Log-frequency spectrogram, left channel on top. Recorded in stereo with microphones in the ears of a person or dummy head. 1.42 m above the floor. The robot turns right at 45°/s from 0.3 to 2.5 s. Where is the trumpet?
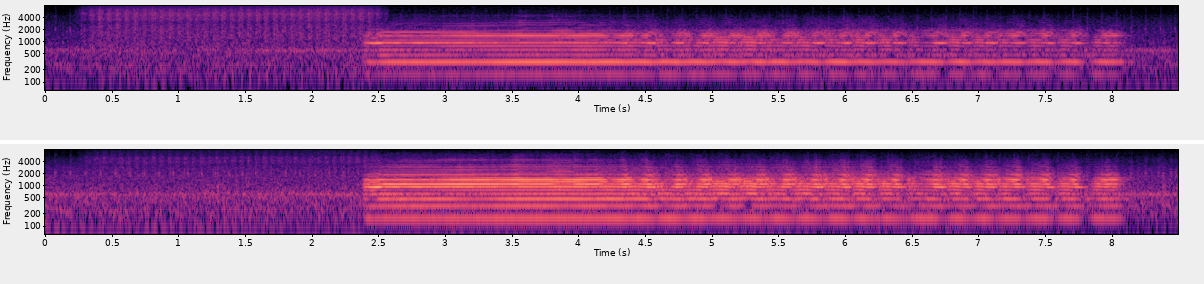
75° right (ahead or behind), 1.0 m.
